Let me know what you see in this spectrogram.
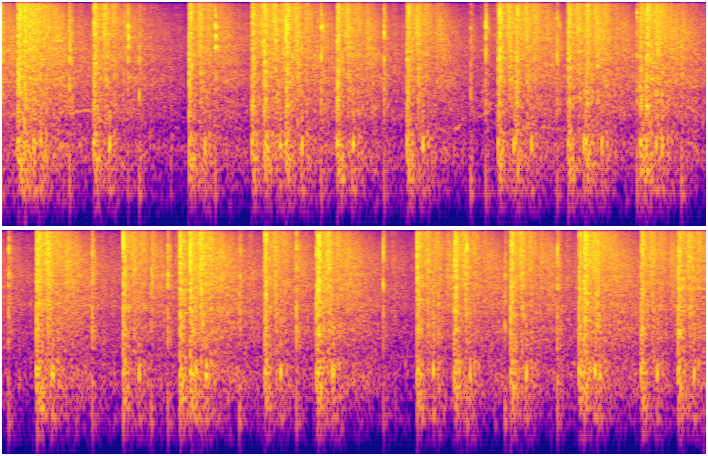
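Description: Aerial fireworks going off in quick succession: a steady run of sharp bangs, about two a second, each trailing off before the next.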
